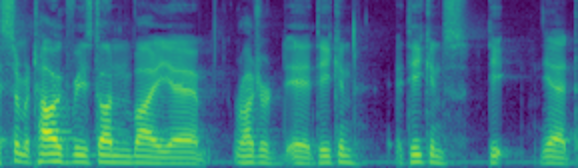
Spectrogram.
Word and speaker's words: Deakins: The cinematography is done by Roger Deakins. That's how you pronounce it.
